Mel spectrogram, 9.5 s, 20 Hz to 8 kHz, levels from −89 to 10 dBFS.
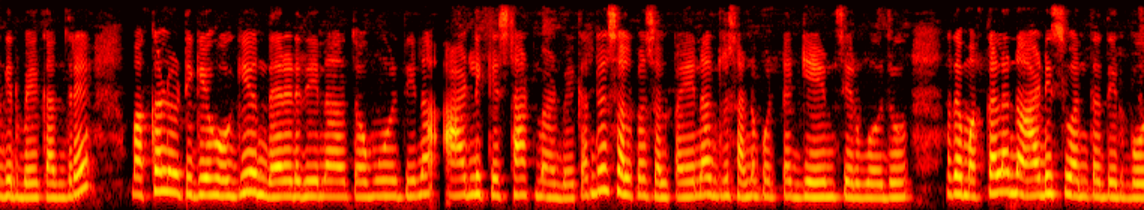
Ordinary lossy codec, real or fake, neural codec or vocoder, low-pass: none; real; none; 7.2 kHz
